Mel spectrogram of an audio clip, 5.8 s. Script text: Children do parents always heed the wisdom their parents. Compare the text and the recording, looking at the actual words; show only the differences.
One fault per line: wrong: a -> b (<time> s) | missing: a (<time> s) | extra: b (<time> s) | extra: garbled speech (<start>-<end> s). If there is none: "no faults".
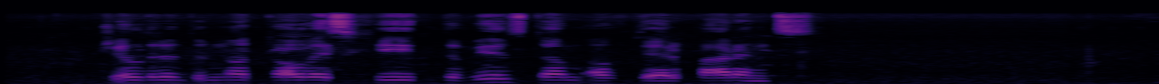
wrong: parents -> not (1.0 s)
extra: of (2.9 s)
